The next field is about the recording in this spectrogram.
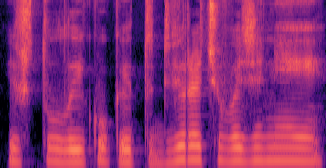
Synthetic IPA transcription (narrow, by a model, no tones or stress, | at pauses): ɪʃt̪uːlˠɐɪkuːkɐɪt̪ʊd̪ʲʋʲɪɾɐt͡ʃʲʊʋɐʒʲɪnʲɛj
